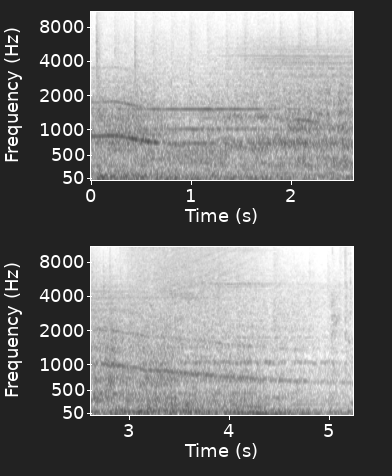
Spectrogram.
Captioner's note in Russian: кричит полицейская сирена; шум жужжания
